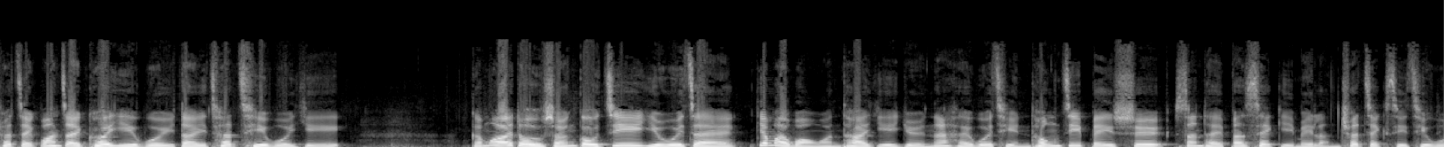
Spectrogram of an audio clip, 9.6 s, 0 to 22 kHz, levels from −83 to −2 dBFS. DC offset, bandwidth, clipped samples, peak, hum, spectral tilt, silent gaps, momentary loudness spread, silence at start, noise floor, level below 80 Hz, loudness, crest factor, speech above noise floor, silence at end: under 0.1%; 15.5 kHz; under 0.1%; 0 dBFS; none; -5.5 dB/octave; none; 7 LU; 0 s; -49 dBFS; -42 dBFS; -13 LUFS; 14 dB; 36 dB; 0 s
